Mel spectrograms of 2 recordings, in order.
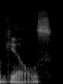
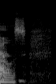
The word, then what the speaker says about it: Gillis: But William Holden was playing Joe Gills. Or Gillis? Yep. Gills? Joe Gillis, yeah. Gillis.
